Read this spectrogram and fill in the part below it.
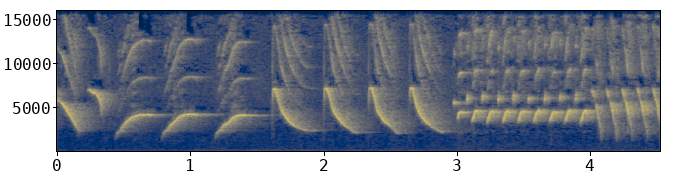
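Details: A canary sings a sequence of rising whistled slurs followed by sharply falling sweeps, then switches to a fast, tight high trill of stacked notes, all clear and bright with a faint low hum beneath.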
